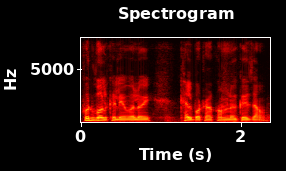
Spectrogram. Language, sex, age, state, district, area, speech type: Assamese, male, 18-30, Assam, Dibrugarh, urban, spontaneous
